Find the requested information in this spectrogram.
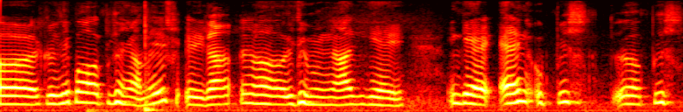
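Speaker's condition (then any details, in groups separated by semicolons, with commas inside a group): Cerebral palsy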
